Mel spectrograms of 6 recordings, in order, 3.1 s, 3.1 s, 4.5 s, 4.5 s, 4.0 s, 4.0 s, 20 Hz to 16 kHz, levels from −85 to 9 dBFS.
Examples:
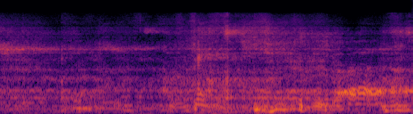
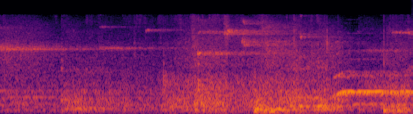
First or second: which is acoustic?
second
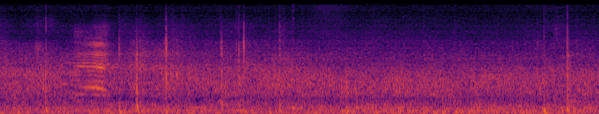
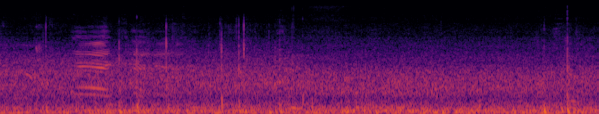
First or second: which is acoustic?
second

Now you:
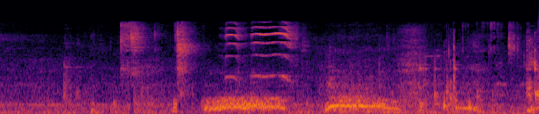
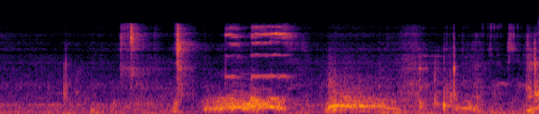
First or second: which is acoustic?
first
